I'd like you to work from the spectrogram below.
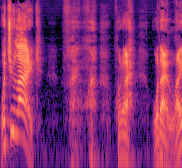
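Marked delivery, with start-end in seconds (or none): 0.0-0.8 put-on Texas drawl, much higher. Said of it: "he had that Texas drawl".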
